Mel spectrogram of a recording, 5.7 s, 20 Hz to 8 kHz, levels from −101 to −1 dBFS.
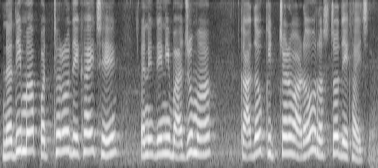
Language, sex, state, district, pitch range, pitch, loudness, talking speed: Gujarati, female, Gujarat, Valsad, 260-310 Hz, 290 Hz, -12 LUFS, 135 wpm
